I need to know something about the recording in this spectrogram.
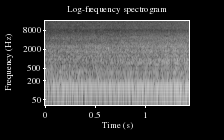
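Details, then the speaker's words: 2003 GMC Envoy at idle: uneven, stumbling rough idle from a random misfire; on the highway the check engine light flashed; traced to a bad cylinder where the spark plug was popping. "so the vehicle when i bought it yesterday it wasn't running that smooth and when you drove it on the highway the check engine light would come on and flash and you can just tell it was running rough"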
